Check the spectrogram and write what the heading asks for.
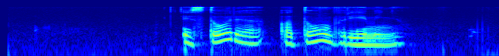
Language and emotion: Russian, neutral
